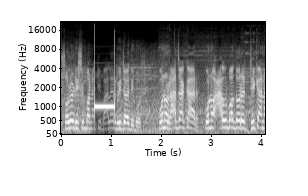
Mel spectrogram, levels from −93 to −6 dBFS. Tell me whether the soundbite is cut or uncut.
cut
